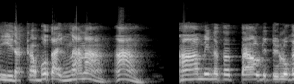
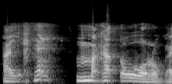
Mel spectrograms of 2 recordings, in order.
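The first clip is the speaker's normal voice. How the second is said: normal talking voice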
